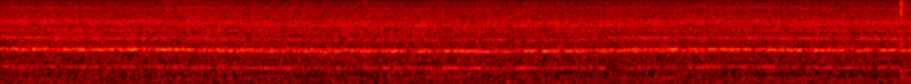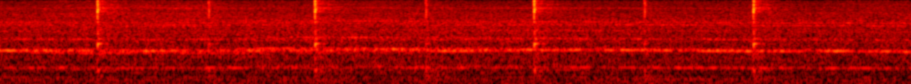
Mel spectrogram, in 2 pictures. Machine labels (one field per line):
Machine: valve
